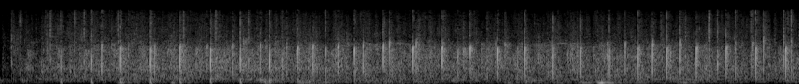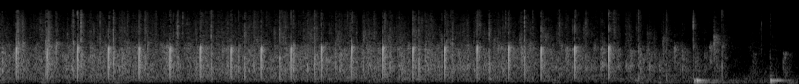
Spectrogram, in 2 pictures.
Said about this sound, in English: And congratulations to all of you, Commissioners Bott, Magazine, and Suarez. Big round of applause.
